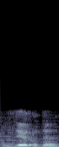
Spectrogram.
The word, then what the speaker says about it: Zelda: letra Delta do grego quando os japoneses pronunciam a letra Delta eles pronunciam zeruda que é como eles falam Zelda no Japão então senhoras e senhores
